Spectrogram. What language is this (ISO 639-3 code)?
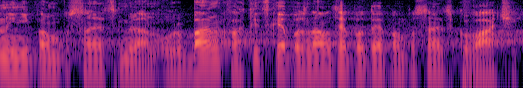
ces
